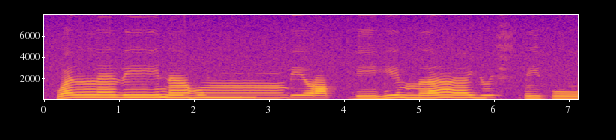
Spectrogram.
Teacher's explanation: Karena di sini ada mim sukun bertemu ba. Membacanya disertai dengan dengung kurang lebih 4 ketukan. · Yang berikutnya, di sini ada mim sukun bertemu lam. Berarti mim sukunnya bertemu selain mim dan ba. Dinamakan izhar safawi, dibaca jelas. Jadi tidak disertai dengan dengung. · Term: ikhfa safawi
